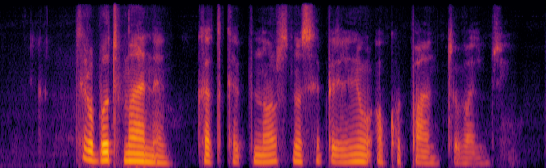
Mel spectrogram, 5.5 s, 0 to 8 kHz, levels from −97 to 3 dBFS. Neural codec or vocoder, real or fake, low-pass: codec, 16 kHz in and 24 kHz out, 0.8 kbps, FocalCodec, streaming, 65536 codes; fake; 7.2 kHz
